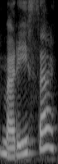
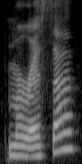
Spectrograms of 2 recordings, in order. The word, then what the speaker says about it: Marisa: I've only corresponded with her via email and I know how important it is when people say my name, Marisa, correctly versus Marissa. If you call me Marissa, like I'm sorry, I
